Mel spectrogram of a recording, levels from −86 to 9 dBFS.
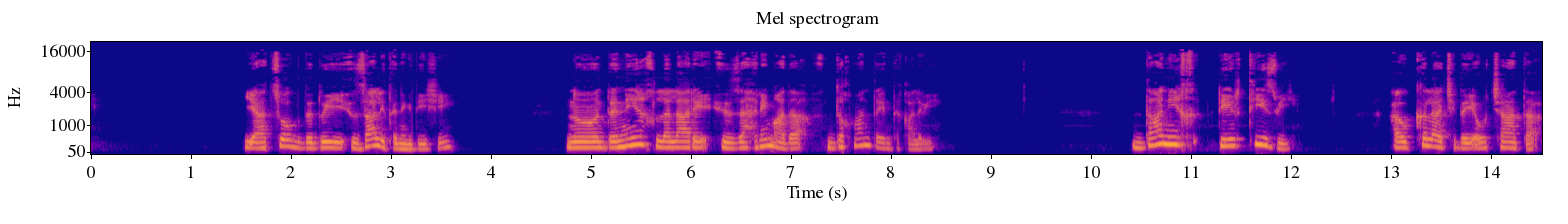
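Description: One channel drops out three times in this speech clip, at 3.22–4.25 s, 7.53–9.13 s, and 11.93–12.46 s just after "دا نېښ ډېر تېز", with the level falling abruptly by about 6 dB, likely because one stereo channel went silent and halved the mono sum.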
